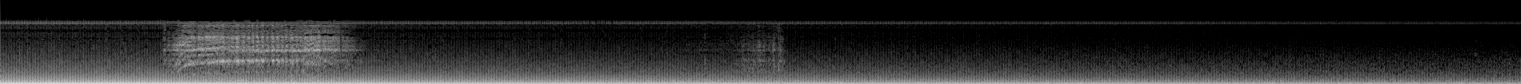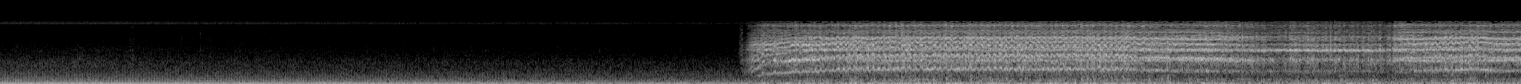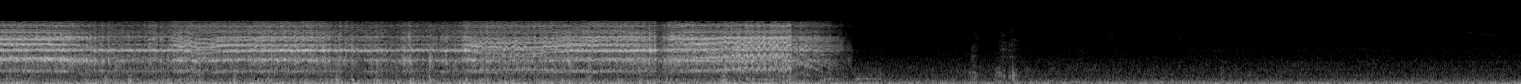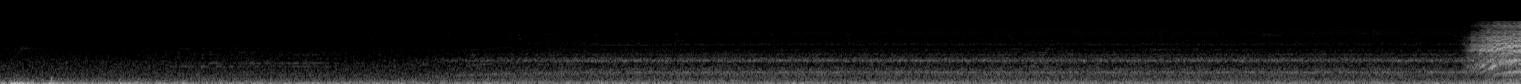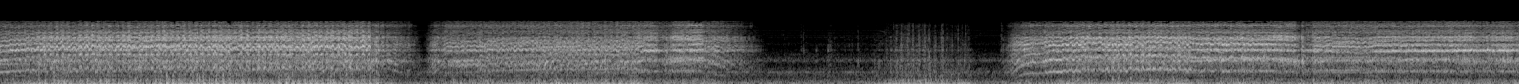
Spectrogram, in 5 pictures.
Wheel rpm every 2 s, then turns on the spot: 10, 80, 0, 0, 0, 0, 0, 0, 0, 0, 0, 100, 160, 160, 160, 160, 160, 160, 160, 30, 0, 0, 0, 0, 0, 0, 0, 0, 0, 0, 110, 160, 110, 140, 10, 70, 160, 160.
68-70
